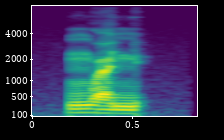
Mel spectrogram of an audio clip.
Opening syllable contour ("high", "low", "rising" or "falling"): low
